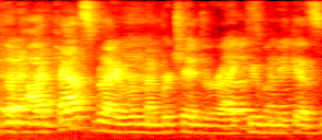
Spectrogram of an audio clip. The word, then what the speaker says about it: Chenjerai Kumanyika: How do you say it name? Chenjerai Kumanyika.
